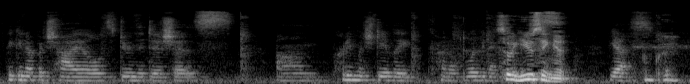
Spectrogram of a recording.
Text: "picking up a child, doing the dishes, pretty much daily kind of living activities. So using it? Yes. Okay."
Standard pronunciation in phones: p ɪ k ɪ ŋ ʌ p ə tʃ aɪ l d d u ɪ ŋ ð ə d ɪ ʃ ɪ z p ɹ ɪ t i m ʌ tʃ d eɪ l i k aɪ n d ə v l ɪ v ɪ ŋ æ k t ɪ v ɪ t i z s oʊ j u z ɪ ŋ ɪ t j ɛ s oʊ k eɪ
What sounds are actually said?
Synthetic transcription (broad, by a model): p ɪ k ɪ ŋ ʌ p ə tʃ aɪ l d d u ɪ ŋ ð ə d ɪ ʃ ɪ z p ɹ ɪ t i m ʌ tʃ d eɪ l i k aɪ n d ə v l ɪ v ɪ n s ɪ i j u z ɪ ŋ ɪ t j ɛ s oʊ k eɪ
